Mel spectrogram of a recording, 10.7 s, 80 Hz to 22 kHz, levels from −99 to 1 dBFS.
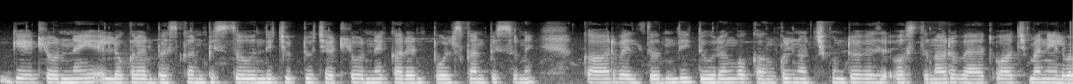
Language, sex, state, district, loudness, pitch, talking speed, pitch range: Telugu, female, Andhra Pradesh, Visakhapatnam, -13 LUFS, 175 Hz, 145 wpm, 170-175 Hz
